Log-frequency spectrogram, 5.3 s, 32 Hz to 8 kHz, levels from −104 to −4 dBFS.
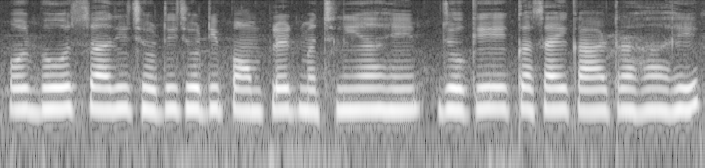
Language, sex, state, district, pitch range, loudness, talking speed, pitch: Hindi, female, Bihar, Jamui, 220-230 Hz, -13 LUFS, 160 wpm, 220 Hz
